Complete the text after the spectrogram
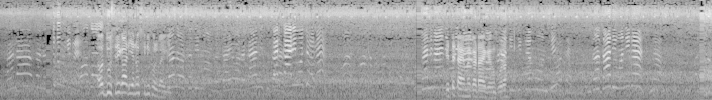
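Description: Women talk with one another nearby, outdoors.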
